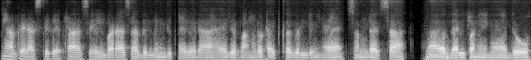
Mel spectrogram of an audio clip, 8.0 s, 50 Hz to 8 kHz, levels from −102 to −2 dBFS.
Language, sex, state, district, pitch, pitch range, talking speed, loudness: Hindi, male, Maharashtra, Washim, 100 Hz, 100-105 Hz, 190 wpm, -19 LUFS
